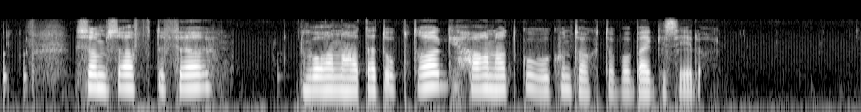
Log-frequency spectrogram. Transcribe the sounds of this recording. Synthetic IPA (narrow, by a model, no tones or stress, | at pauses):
sɔmsoːɔft̪əføːʁ | ʋʊʁhɑnɑːʁhɑt̪ːɛt̪ʊpd̪̥ʁɑːɡhɑːʁhɑnhɑt̪ɡuːəkʰʊnt̪ʰɑkt̪əʁpʰoːbɛɡəsḭːd̪ə̰ʁ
